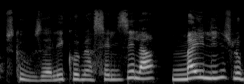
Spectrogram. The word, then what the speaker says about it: Myli: de votre histoire puisque vous allez commercialiser là Miley je le prononce bien tout à fait Maëly donc qui est une petite voiture électrique sans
